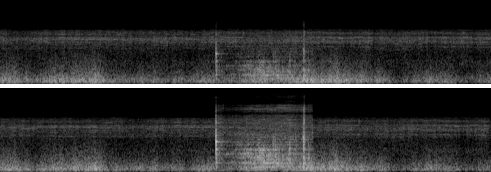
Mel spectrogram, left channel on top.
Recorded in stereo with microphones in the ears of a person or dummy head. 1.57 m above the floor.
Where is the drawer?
60° right (ahead or behind).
